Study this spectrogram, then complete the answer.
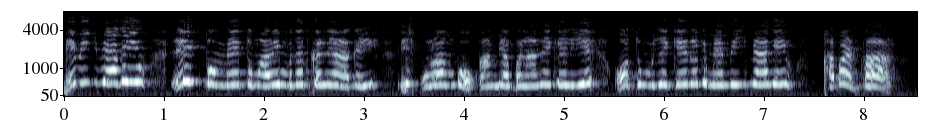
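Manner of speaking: female bear puppet character voice. The lady bear puppet scolds the show's host, female bear puppet voice. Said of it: "lady beer ہوتی ہے female beer".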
